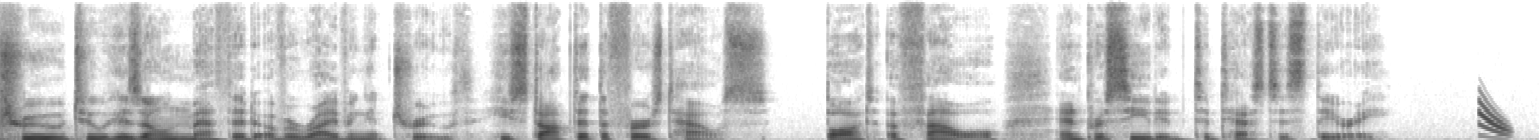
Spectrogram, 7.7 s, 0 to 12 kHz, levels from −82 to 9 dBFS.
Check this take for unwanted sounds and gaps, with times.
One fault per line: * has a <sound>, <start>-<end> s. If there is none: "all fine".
* has a chirp, 7.4-7.6 s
